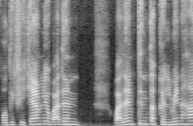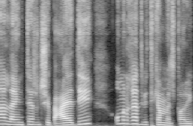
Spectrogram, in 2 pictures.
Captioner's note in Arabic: لغة أجنبية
